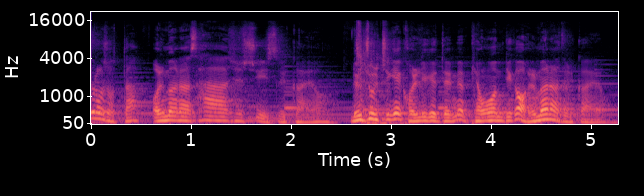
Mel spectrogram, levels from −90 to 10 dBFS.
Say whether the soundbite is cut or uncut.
cut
